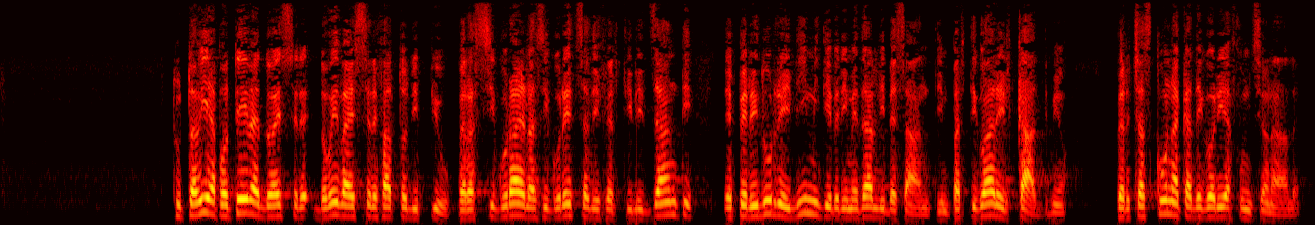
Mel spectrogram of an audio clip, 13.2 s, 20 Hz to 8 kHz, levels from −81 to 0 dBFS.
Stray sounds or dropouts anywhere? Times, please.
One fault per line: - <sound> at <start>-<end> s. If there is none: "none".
none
